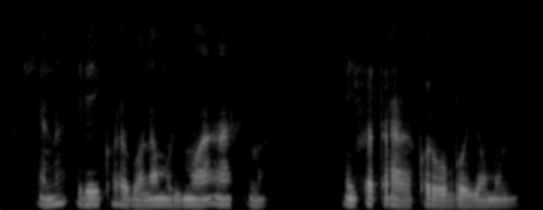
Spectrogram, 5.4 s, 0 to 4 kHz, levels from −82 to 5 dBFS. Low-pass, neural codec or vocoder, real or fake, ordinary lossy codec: 3.6 kHz; none; real; none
